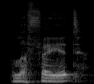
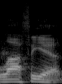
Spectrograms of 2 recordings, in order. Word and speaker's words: Lafayette: hendersonville in macon county the town is pronounced lafayette right not lafayette we're not in was it france louisiana or france um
